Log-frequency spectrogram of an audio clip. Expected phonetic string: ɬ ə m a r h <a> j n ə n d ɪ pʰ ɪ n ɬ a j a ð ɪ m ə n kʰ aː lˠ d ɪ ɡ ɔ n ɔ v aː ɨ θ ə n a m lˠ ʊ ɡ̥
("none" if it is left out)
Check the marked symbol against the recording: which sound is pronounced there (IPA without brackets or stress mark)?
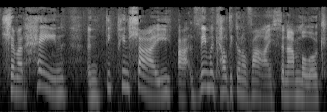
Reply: e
